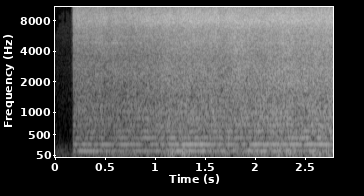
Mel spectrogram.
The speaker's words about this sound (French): Au large des côtes yéménites, les aéronefs font leurs allers-retours sur les porte-avions. Des vols d'exercice.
